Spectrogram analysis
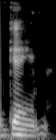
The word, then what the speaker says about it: game: How do you spell game? G-A-M-E. We don't say the E, but it changes the A.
